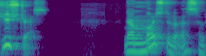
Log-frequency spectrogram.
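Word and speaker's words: eustress: with an E and A U and it's pronounced U it's UST stress now most of us have heard of that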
